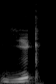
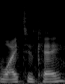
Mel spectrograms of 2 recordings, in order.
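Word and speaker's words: YIIK: It's pronounced Yik, not Y2K.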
